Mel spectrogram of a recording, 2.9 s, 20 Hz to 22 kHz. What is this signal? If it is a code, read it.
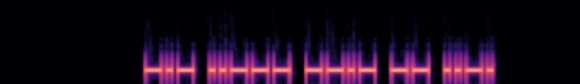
Morse code, heard as a keyed tone, about 44 wpm, 700 Hz. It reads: K2QMF
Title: Call Signs Repeated 2x - 45wpm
